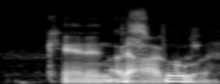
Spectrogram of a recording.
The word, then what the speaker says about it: Canandaigua: Canandaigua, New York. Did I say it right? Canandaigua. Canandaigua. Canandaigua.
